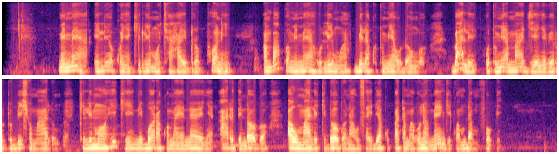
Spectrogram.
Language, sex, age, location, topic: Swahili, male, 25-35, Nairobi, agriculture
